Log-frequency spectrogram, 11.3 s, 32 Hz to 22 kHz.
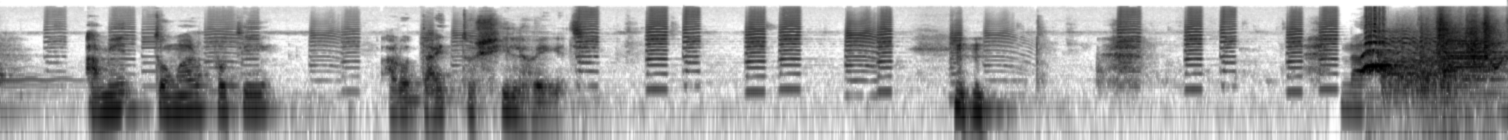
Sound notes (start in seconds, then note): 7.0 chuckles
